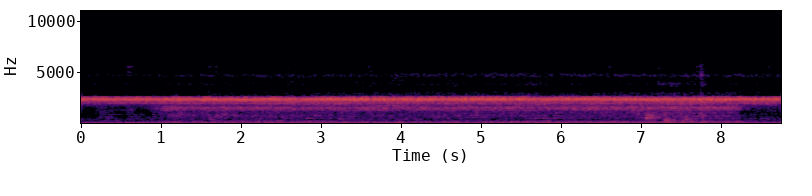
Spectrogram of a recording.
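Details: Crickets in the countryside at night, heard from inside a room, chirp in a steady, unbroken high-pitched trill.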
